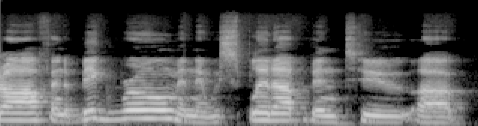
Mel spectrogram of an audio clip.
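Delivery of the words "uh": ordinary talk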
